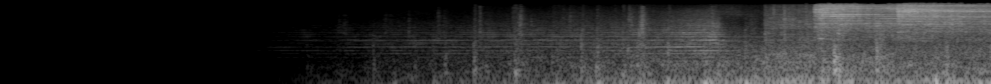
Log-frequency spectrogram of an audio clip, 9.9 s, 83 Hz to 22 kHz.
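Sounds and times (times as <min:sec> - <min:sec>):
train rumbling: 0:03.3 - 0:09.8
train wheels squealing: 0:06.2 - 0:09.8.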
